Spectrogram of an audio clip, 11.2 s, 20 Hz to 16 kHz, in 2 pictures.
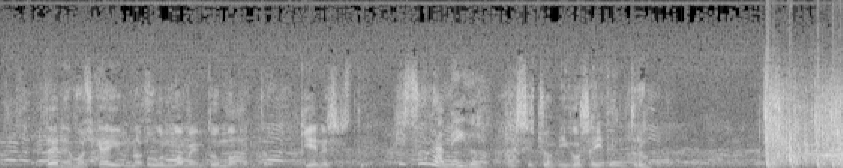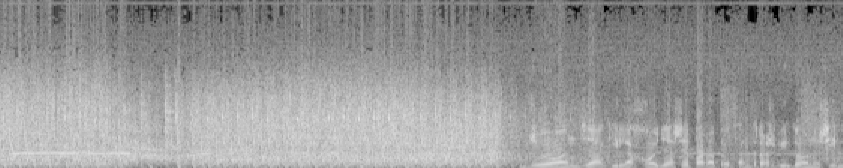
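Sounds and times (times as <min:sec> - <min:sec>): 
speech: 0:00.3 - 0:04.6, 0:09.2 - 0:11.2
rapid automatic gunfire: 0:05.1 - 0:09.4.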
